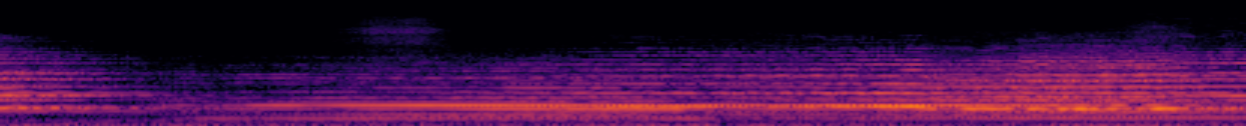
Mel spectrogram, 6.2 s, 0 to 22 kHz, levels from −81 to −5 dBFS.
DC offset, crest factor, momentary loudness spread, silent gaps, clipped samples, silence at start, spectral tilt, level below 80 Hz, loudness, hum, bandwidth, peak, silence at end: under 0.1%; 16 dB; 15 LU; none; under 0.1%; 0 s; -4 dB/octave; -64 dBFS; -36 LUFS; none; 15 kHz; -22 dBFS; 0 s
